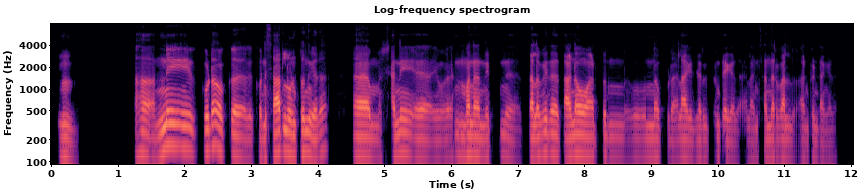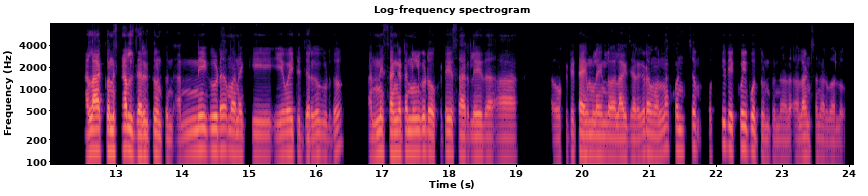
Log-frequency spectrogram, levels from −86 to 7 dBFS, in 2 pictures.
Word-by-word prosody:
హ్మ్. 110 -3 -3 0.9
అహా! 130 +2 +1
అన్నీ 140 +10 +4 0.5
కూడా 140 +4 +4
ఒక 130 - -16 0.4
కొన్ని 105 -1 -4
సార్లు 130 +2 +6
ఉంటుంది 130 +2 0
కదా! 125 +6 -3 0.5
ఆహ్, 110 -1 +4
శని 115 +4 -1 0.2
ఎ - - +1 0.7
మన 115 -1 +3 0.2
నెత్తి 105 +2 -11
మీద 105 -3 -7 0.2
తల 110 0 +4
మీద 125 -1 0 0.2
తాండవం 115 +2 +4
ఆడుతు 110 +1 -5
ఉన్నప్ 105 -1 -12
ఉన్నప్పుడు 105 0 -7
అలాగే 100 -1 -3
జరుగుతుంటాయి 100 0 -8
కదా! 90 - -14
అలాంటి 95 -1 -15
సందర్భాలు 105 0 -4 0.2
అంటుంటాం 95 -2 -13
కదా! 90 0 -24 0.8
అలా 140 +1 +10
కొన్ని 135 -1 +6
సార్లు 145 -2 +6
జరుగుతూ 120 +1 +4
ఉంటుంది. 105 -3 -6
అన్నీ 130 +6 +2
గూడా 140 0 +5
మనకి 120 -1 -2 0.3
ఏవైతే 125 +1 +1
జరగకూడదో, 115 -1 -2 0.5
అన్ని 125 +4 +2
సంఘటనలు 130 +1 +4
కూడా 130 -2 +4
ఒకటేసారి 120 -3 -1
లేదా 110 0 +1 0.2
ఆహ్, 110 0 -3 0.7
ఒకటే 125 +2 -9
టైమ్‌లైన్‌లో 115 -1 +2
అలాగ 105 0 +2
జరగడం 120 +4 0
వలన 125 +7 -1
కొంచెం 140 +2 -2 0.2
ఒత్తిడి 170 +4 -4
ఎక్కువైపోతు 145 -6 0
ఉంటుంది 100 0 -11
అ - - -10 0.2
అలాంటి 110 +1 -3
సందర్భాల్లో. 95 -2 -9
115 Hz, 140 wpm, -25 LUFS, 105-130 Hz, 0.9 s, అలా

